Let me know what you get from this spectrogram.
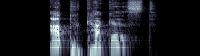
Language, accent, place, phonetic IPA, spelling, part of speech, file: German, Germany, Berlin, [ˈapˌkakəst], abkackest, verb, De-abkackest.ogg
- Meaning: second-person singular dependent subjunctive I of abkacken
